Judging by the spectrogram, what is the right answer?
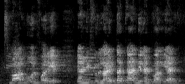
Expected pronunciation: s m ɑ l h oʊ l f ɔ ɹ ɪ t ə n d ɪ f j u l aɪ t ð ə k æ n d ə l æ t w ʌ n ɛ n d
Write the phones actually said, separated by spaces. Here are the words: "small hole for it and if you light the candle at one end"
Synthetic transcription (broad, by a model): s m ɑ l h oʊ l f ɔ ɹ ɪ t ə n d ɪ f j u l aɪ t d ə k æ n d ə l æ t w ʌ n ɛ n d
